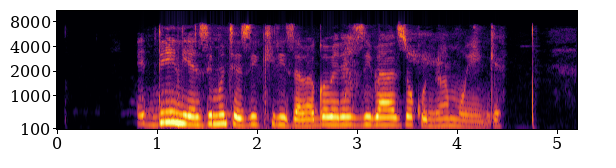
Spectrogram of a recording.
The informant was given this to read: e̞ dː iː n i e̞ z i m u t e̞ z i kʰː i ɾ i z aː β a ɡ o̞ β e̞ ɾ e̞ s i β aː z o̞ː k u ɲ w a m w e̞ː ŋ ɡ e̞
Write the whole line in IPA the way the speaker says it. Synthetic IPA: e̞ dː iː n i e̞ z i m u t e̞ z i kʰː i ɾ i z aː β a ɡ o̞ β e̞ ɾ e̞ z i β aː z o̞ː k u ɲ w a m w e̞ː ŋ ɡ e̞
